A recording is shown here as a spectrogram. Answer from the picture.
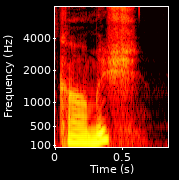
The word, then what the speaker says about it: Carmouche: Did you say Carmucci? – Carmucci. Is that not how you pronounce her name? – It's Liz Carmouche. – Carmucci. – Just Liz Carmouche. – It's got an apostrophe over the E.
